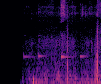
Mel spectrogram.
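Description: Knocks and rustle of jostling while riding a camel, with a few faint, short tones. The sound begins about half a second in.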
